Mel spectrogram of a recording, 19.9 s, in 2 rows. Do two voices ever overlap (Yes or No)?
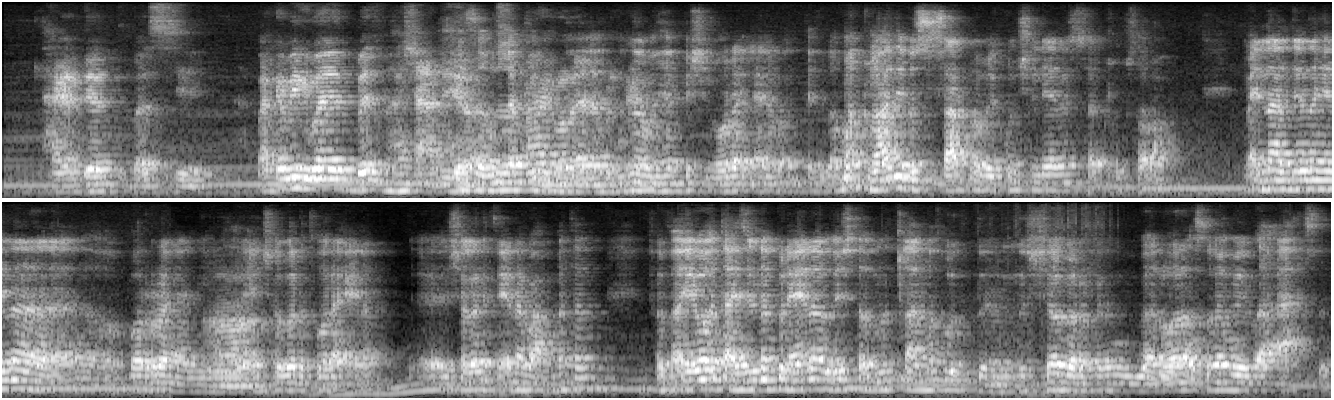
Yes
